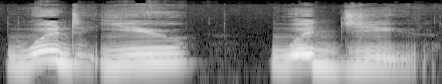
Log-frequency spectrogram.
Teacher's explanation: d and y often sounds like j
